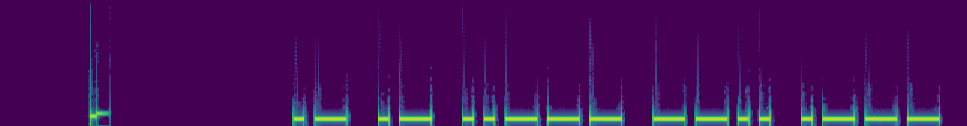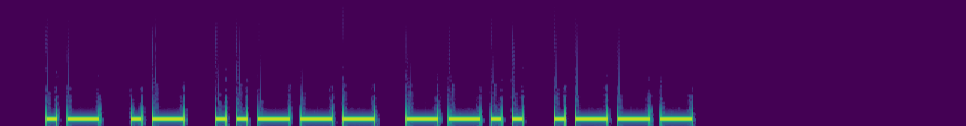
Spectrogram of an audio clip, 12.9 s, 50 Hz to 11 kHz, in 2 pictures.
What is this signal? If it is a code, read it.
Morse code, heard as a keyed tone, about 17 wpm, 700 Hz. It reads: AA2ZJ AA2ZJ
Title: USA Call Signs Repeated 2x 17wpm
